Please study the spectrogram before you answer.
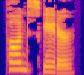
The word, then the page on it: pond-skater: British English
